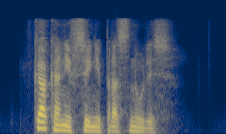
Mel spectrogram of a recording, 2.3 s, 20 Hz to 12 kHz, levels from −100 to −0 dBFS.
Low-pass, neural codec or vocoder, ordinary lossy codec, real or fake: 7.2 kHz; codec, 16 kHz, 0.5 kbps, X-Codec, WavLM features, trained on Multilingual LibriSpeech; AAC, 48 kbps; fake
